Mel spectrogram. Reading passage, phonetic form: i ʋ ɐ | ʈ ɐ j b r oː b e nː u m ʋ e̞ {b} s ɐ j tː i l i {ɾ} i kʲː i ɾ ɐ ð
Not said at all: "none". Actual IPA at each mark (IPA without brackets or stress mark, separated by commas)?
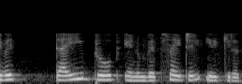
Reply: b, ɾ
